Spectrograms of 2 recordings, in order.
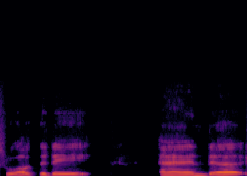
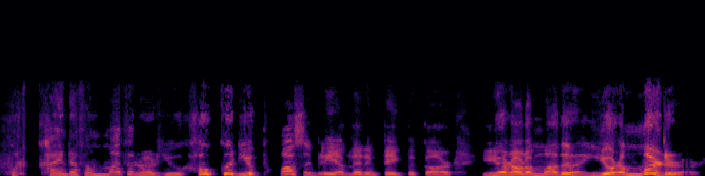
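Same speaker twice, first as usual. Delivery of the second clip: high, loud accusing outburst; accusing friend; 13 semitones higher, 6 dB louder than usual. Retold or imitated. Friend scolding the mother after the accident, high and loud. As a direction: hurl the blame at her, high and loud. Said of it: "And the friend says".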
